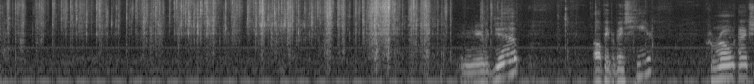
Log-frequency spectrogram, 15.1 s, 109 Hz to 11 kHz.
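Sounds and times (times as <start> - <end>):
foil wrapper tearing and crinkling: 0.0 - 10.0.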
